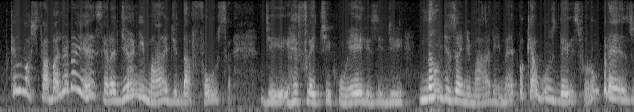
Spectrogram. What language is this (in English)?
Portuguese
